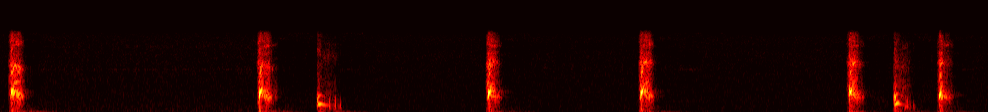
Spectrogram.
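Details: Woman voicing a fictional role-play audio with a powerful case of hiccups, possibly brought on on purpose: eight short, abrupt gulping hiccups at uneven one-to-three-second gaps over twelve seconds.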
